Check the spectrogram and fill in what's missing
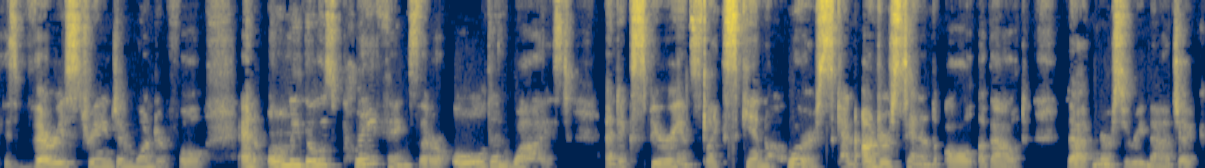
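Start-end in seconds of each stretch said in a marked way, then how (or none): none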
